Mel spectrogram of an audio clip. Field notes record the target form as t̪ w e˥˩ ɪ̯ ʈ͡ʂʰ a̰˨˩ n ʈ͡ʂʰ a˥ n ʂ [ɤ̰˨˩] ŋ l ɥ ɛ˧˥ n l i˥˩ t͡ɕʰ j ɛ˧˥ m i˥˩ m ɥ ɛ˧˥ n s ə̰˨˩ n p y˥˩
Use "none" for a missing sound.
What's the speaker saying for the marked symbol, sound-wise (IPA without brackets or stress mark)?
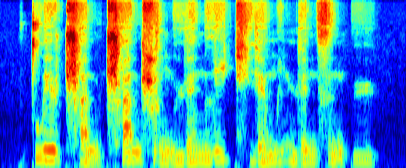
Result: ɤ̰˨˩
